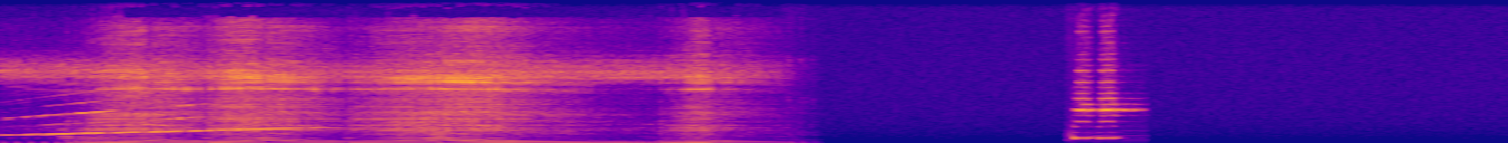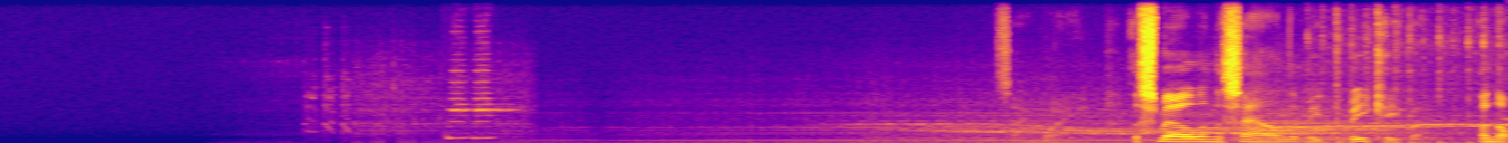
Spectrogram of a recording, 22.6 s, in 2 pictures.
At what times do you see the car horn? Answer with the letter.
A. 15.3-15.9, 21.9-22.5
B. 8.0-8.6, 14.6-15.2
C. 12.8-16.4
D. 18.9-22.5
B.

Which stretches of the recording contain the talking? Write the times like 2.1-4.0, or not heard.
18.9-22.5.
